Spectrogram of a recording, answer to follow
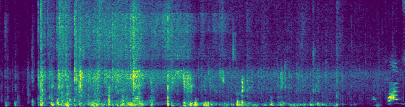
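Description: A horse cantering through a shallow water jump, its hooves splashing and striking in quick succession. The splashing starts about half a second in, is loudest over the next two seconds or so, and thins out towards the end.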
